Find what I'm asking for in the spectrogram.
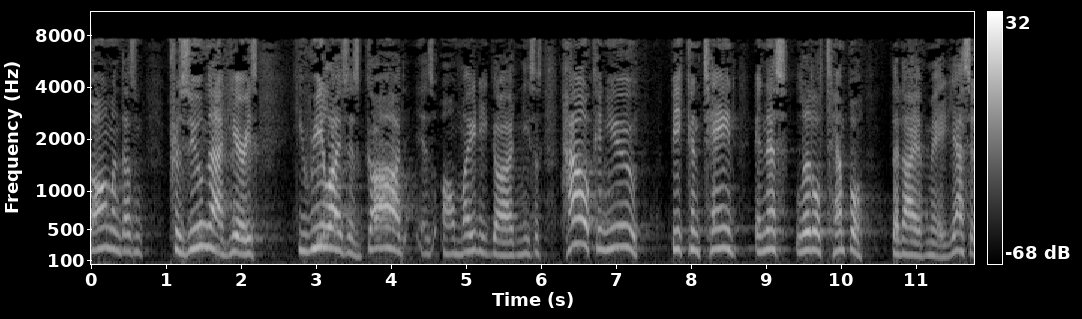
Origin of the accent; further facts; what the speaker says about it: Canada; Certainly as a Canadian, I wouldn't have expected that from any of my prime ministers or politicians.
